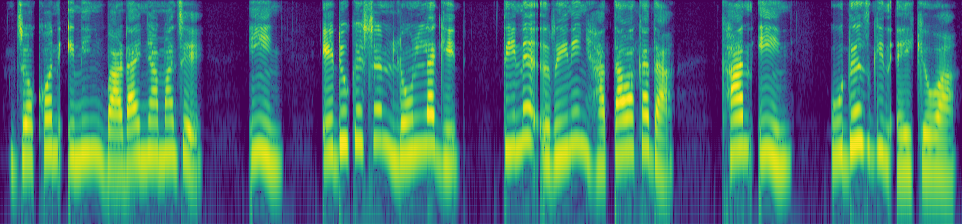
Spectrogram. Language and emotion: Santali, sad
